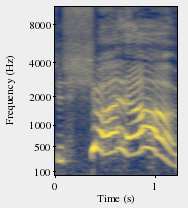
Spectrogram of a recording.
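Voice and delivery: very high, loud scream, drawn out upward. Retelling how an older man stood up and turned on a kid: retelling a man screaming. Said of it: "starts fucking screaming at this kid".

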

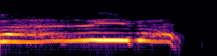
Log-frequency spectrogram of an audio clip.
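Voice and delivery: bad put-on character voice, very high and loud. Lacking an audio clip, the hosts voice the quote themselves: horrible voice acting. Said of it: "our horrible voice acting skills".

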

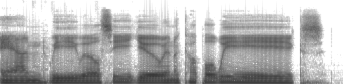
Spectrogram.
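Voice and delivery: ghostly, ghost-like put-on voice. Co-host signing off the episode to listeners: sounding like a ghost. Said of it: "You sound like a ghost".

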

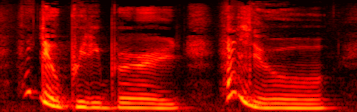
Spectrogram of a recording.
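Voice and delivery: cooing voice used with babies and cute dogs. Reading a story, the narrator voices a character greeting a parrot; baby-talk voice. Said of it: "in a voice people use with babies and cute dogs".

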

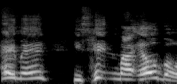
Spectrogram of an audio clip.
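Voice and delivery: high-pitched, heated, angry complaining shout. Retelling yelling at the ref during a basketball game: imitating an angry yell. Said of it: "I yelled at the ref".

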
